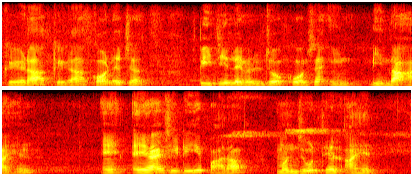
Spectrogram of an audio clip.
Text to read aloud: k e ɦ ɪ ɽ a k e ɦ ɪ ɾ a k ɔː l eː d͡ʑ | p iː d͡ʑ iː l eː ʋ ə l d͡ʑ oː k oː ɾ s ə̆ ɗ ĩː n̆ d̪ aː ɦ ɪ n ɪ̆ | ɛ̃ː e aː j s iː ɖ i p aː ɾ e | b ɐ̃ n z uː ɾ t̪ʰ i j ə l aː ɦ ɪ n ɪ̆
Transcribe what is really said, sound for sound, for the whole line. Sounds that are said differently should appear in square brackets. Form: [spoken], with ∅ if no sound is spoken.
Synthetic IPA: k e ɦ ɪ ɽ a k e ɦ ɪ [ɽ] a k ɔː l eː d͡ʑ | p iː d͡ʑ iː l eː ʋ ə l d͡ʑ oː k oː ɾ s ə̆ ɗ ĩː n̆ d̪ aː ɦ ɪ n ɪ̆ | ɛ̃ː e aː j s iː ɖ i p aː ɾ [a] | [m] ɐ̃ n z uː ɾ t̪ʰ i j ə l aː ɦ ɪ n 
